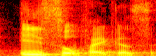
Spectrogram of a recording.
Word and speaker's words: oesophagus: एंड the answer is ईसोफेगस है। ओ silent है, पक्का ना, यहां कोई भी डाइजेशन नहीं होता, माउथ में हुआ था, सलीवरी एमाइलेज ने कॉम्प्लेक्स को सिंपल बनाया था।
